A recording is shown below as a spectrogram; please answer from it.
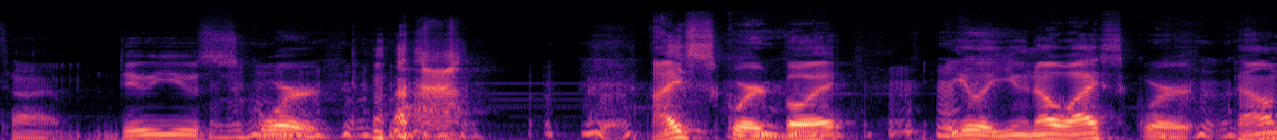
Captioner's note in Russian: смеётся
